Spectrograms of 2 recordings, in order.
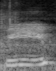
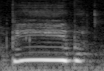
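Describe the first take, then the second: First: The word is said at a normal pitch. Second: The word is said at a high pitch. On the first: The speaker calls it wrong. "Not beep" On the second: The speaker calls it right. "It sounds more like high pitch"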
